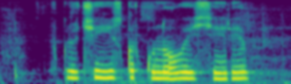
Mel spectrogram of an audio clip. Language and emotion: Russian, neutral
